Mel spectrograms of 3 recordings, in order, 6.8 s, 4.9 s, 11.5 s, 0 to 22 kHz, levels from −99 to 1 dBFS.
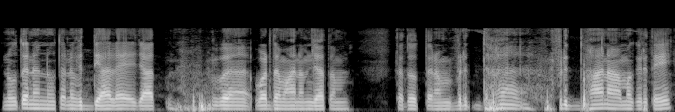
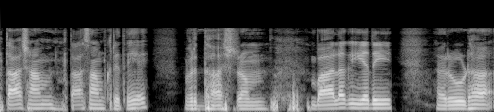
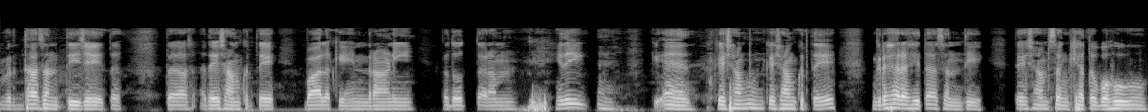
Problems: constant background noise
